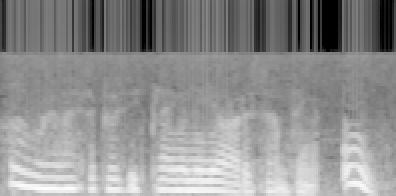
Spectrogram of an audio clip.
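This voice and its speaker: An actress playing an outwardly sweet, secretly vengeful housewife in a 1970s radio drama, with a fluttery, coaxing manner. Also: female voice, medium pitch, animated, fast, creaky. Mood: searching, cooing. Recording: muffled, noisy old radio recording.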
